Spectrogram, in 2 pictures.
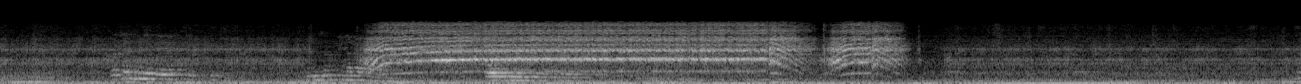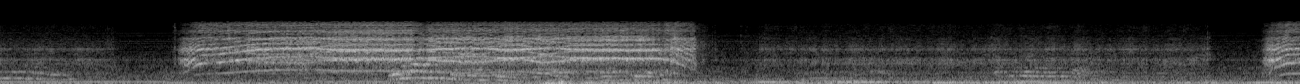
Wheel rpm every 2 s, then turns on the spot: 20, 30, 150, 140, 40, 20, 20, 80, 160, 130, 20, 20, 30.
0-2 8-14 20-24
